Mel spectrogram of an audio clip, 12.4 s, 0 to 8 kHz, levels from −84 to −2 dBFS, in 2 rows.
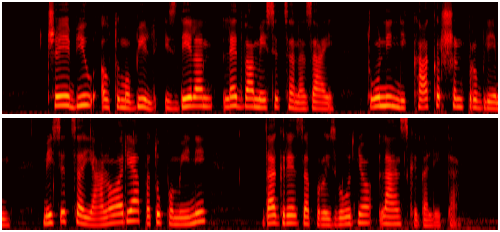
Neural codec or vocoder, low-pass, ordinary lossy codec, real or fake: none; none; none; real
